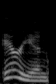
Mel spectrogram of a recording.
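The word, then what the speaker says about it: Arriane: As the instructor is dismissing them from orientation, Arian, which her name is pronounced Arian, which is a terrible name, Arian comes in, gives the instructor some sass, and is volunteered to show Luce around.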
